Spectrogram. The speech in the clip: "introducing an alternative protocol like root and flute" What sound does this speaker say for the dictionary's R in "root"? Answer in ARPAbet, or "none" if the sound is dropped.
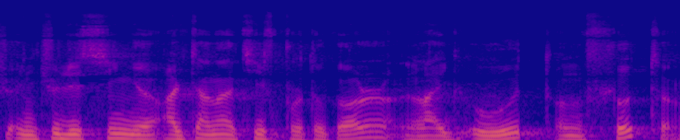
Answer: W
